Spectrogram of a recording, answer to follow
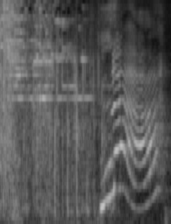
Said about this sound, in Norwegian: hun klarer å knuse vasen, til Egons store frustrasjon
